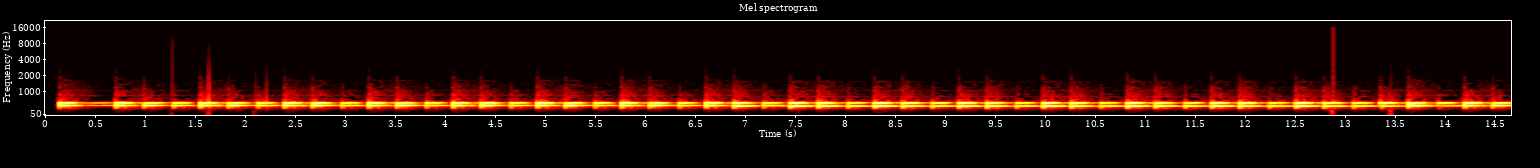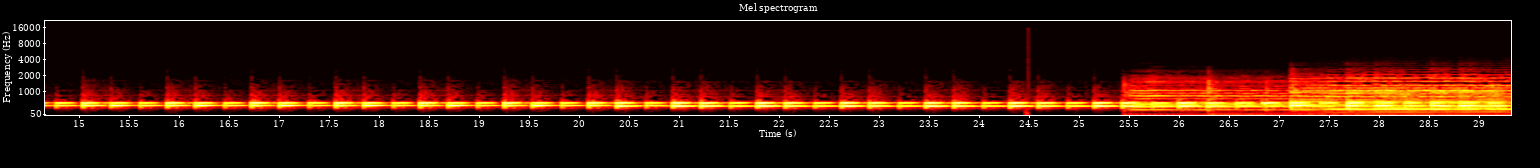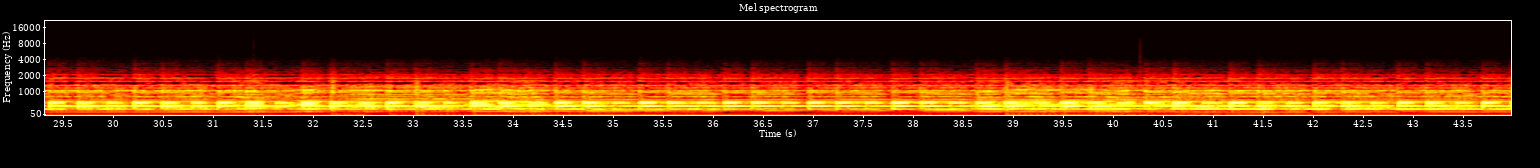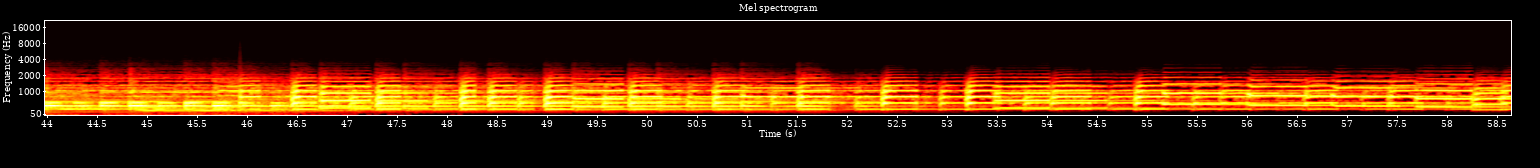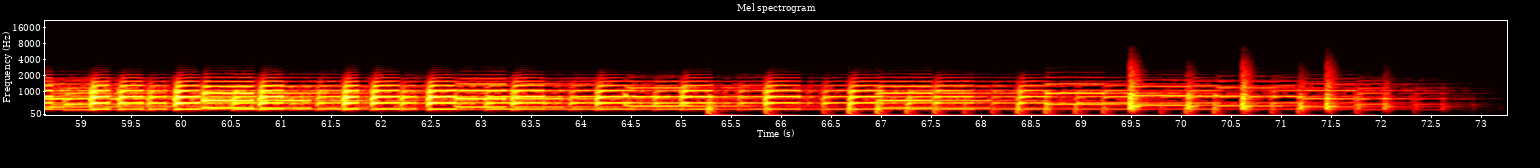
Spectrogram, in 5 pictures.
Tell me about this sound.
Internal Flight
The sound of soaring or an outer body experience.
flight, understanding, spiritual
